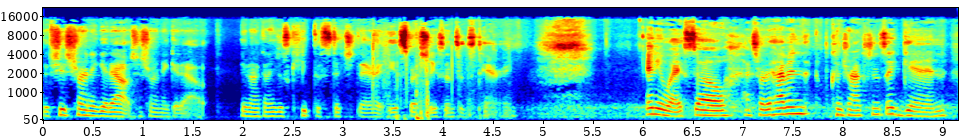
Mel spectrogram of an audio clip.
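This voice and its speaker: A woman talks at a fairly quick pace with a fairly low pitch. Her pitch varies in an ordinary way, while her loudness swings widely. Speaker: vlogger sharing birth story. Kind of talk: casual personal story vlog. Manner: fast.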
